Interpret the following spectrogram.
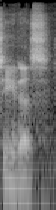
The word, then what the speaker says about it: Tidus: Yeah, what's funny is it makes perfect sense why it's pronounced Tidus. But by total coincidence, it actually perfectly fits as Titus in English, because tide. But that only really applies in English.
